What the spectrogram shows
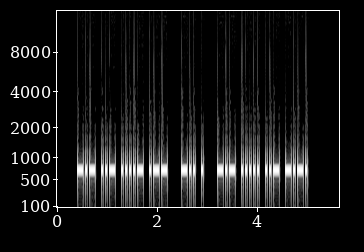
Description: Morse code, heard as a keyed tone, about 30 wpm, 700 Hz. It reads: KU4W DE K5UC
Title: USA Callsign DE Callsign - 4 Characters - 30wpm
